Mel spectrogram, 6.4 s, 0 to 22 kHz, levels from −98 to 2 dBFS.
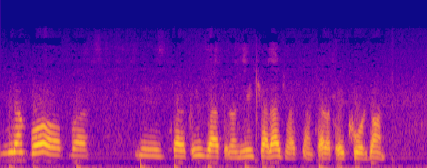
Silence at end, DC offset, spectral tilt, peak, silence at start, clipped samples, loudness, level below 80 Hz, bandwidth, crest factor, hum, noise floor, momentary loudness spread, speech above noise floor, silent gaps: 0.65 s; under 0.1%; -7.5 dB/octave; -2 dBFS; 0 s; under 0.1%; -18 LUFS; -46 dBFS; 6.6 kHz; 16 dB; none; -52 dBFS; 14 LU; 34 dB; none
